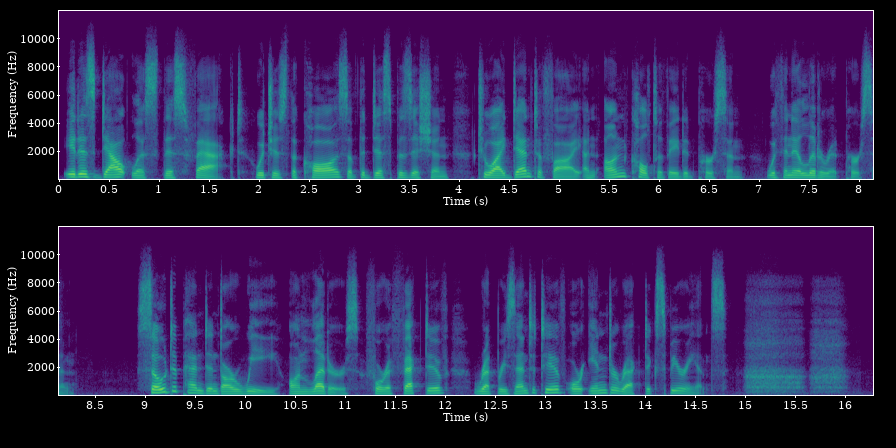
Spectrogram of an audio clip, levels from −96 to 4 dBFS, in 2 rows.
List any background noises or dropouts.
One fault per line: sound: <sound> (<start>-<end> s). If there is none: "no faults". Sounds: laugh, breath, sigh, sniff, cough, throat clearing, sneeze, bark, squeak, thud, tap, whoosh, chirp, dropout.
sound: breath (15.0-16.1 s)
